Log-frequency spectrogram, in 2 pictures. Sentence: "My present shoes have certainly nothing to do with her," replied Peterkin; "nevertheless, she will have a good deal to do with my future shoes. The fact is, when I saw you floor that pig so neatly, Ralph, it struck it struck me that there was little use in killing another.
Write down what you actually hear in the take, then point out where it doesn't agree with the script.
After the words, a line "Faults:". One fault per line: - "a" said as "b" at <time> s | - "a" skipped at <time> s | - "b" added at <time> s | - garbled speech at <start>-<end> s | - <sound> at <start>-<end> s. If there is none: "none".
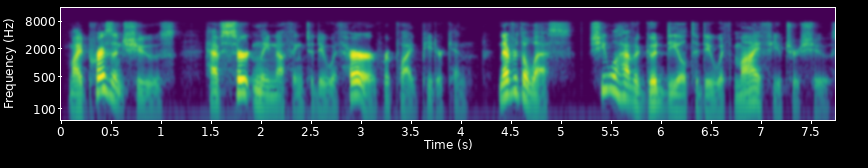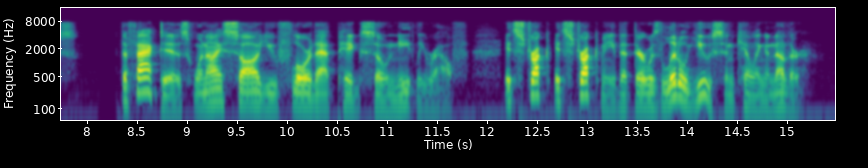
"My present shoes have certainly nothing to do with her," replied Peterkin; "nevertheless, she will have a good deal to do with my future shoes. The fact is, when I saw you floor that pig so neatly, Ralph, it struck it struck me that there was little use in killing another.
Faults:
none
